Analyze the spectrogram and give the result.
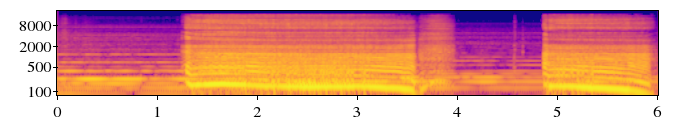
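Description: labored heavy breathing

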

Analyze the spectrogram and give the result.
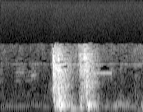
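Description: door opening

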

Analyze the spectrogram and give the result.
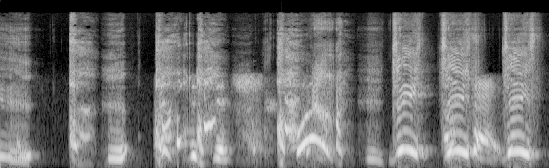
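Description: coughing fit

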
